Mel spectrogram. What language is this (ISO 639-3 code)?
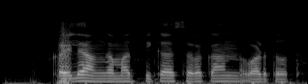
mar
